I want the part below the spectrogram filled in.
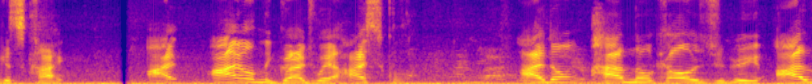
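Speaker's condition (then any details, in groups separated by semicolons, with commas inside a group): Cerebral palsy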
